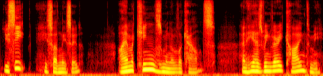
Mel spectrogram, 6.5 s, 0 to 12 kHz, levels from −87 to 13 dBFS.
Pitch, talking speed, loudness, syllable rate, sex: 150 Hz, 185 wpm, -16 LUFS, 4.9 syllables/s, male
